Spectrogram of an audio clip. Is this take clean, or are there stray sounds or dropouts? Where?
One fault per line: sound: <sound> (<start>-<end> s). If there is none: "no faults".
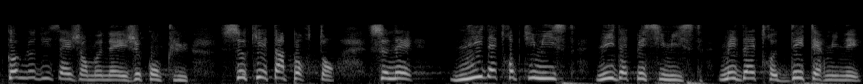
no faults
